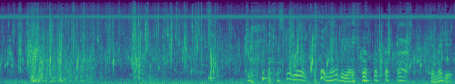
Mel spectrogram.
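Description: A hand splashes and swishes through shallow water.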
